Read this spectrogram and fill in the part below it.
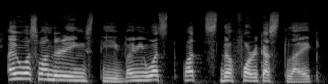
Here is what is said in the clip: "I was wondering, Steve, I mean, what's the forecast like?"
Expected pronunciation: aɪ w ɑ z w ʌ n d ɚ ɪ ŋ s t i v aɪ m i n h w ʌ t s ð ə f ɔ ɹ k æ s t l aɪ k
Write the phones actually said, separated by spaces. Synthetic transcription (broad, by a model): aɪ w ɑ s w ʌ n d ɚ ɪ ŋ s t i v aɪ m i n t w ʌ t s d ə f ɔ ɹ k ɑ s t l aɪ k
